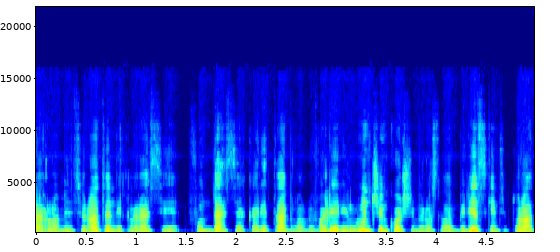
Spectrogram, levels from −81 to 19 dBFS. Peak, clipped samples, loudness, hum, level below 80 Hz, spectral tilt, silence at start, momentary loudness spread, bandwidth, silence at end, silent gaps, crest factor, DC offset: -2 dBFS; under 0.1%; -24 LUFS; none; -58 dBFS; -6 dB/octave; 0 s; 7 LU; 16 kHz; 0 s; none; 22 dB; under 0.1%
